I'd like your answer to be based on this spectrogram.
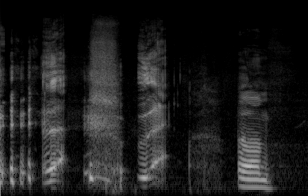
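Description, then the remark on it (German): A person vocally imitates retching and gagging in a series of short, loud, strained bursts with brief gaps between them, with no other talk. “Es gibt ja Leute, die jemanden davon getriggert, wenn man so Kotzgeräusche macht.”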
